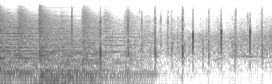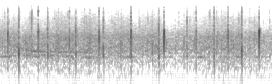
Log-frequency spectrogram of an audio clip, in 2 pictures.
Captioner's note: audience applauds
